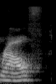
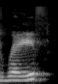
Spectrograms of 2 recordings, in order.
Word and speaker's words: Ralph: More because of his accent, but Ray, it's pronounced right, Rafe, right? Because where he's from, it's not Ralph, it's Rafe Fiennes.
